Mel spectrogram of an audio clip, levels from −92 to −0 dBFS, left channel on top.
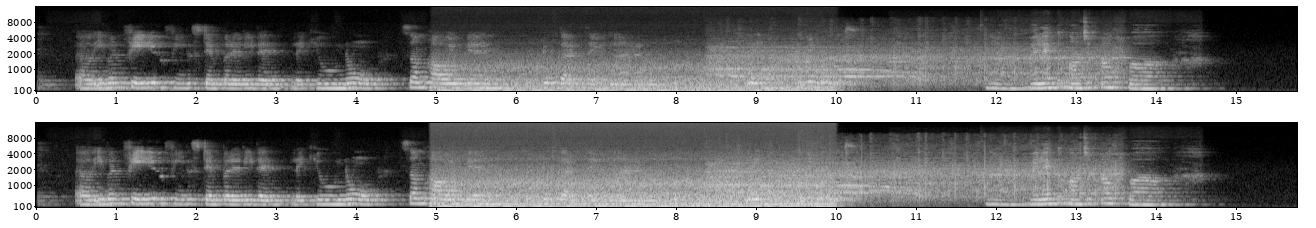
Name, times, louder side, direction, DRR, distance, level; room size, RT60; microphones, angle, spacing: voice 1, 0.5-4.2 4.7-5.8 6.2-7.9 8.9-9.1 9.5-10.2, right 1 dB, 30° right, -1 dB, 2.0 m, -22 dB
sound 1, 4.9-10.0, right 5 dB, 90° right, 0.4 m, -19 dB
sound 2, 8.3-13.6, right 3 dB, 55° right, 1.3 m, -26 dB
voice 2, 9.1-9.6 11.8-14.6, equal, 10° left, -1 dB, 1.9 m, -24 dB
16.0 x 5.8 x 6.5 m, 1.1 s
head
